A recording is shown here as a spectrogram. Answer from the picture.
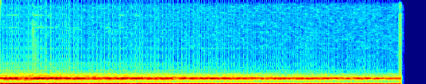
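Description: Synthesized intro sound effect dying away: one steady mid-pitched tone held over a deep low drone, fading throughout and then cutting off suddenly at the end.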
